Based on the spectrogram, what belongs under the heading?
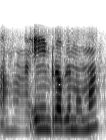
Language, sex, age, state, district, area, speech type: Telugu, female, 18-30, Telangana, Ranga Reddy, rural, conversation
